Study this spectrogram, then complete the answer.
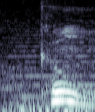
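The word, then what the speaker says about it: Coomb: Kum, that's how you say it.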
